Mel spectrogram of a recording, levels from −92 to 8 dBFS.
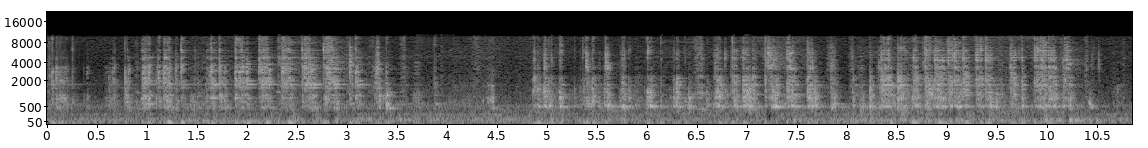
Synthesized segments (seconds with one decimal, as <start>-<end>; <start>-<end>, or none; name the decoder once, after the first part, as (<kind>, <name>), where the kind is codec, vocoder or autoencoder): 0.0-9.2 (vocoder, BigVGAN v2); 9.8-10.9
